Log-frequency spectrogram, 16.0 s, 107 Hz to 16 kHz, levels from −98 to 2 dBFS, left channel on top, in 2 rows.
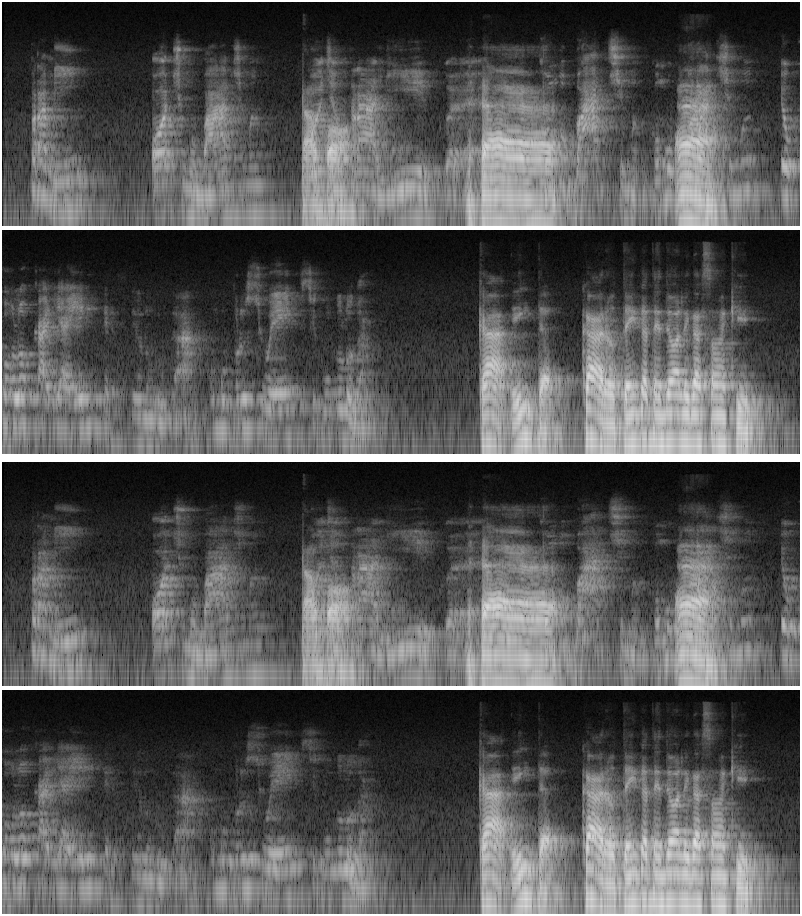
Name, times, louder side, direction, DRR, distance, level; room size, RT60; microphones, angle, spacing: voice 1, 0.3-0.8 1.5-2.7 3.0-4.9 5.4-11.7, left 3 dB, 40° left, 4 dB, 1.1 m, -36 dB
voice 2, 3.0-3.5 4.8-5.5 6.7-7.1 12.8-13.5 13.8-15.5, equal, ahead, 9 dB, 0.5 m, -20 dB
9.5 x 3.6 x 6.0 m, 0.72 s
head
